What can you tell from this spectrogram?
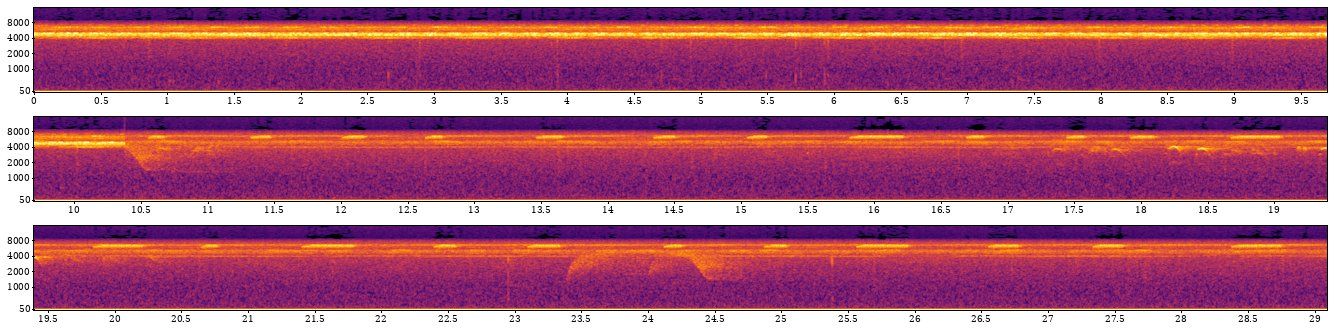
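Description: Loud insect chorus. A steady high-pitched buzzing changes about a third of the way in to evenly repeated high chirps, roughly one and a half a second. Two brief falling whistles cross it, once at the change and again near the end.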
